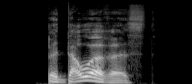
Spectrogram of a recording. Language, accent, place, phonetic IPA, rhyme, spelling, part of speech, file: German, Germany, Berlin, [bəˈdaʊ̯əʁəst], -aʊ̯əʁəst, bedauerest, verb, De-bedauerest.ogg
- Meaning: second-person singular subjunctive I of bedauern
